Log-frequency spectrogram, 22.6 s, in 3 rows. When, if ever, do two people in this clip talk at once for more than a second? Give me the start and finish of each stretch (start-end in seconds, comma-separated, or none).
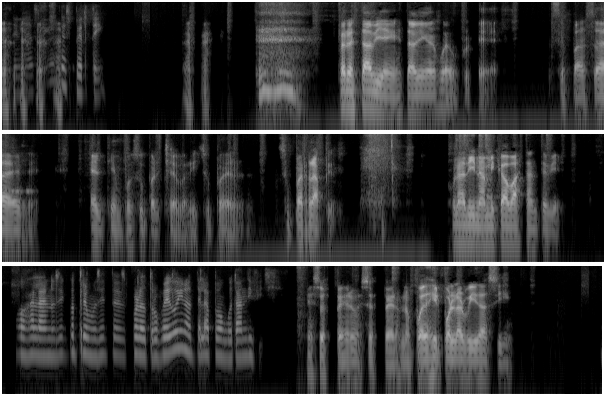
none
